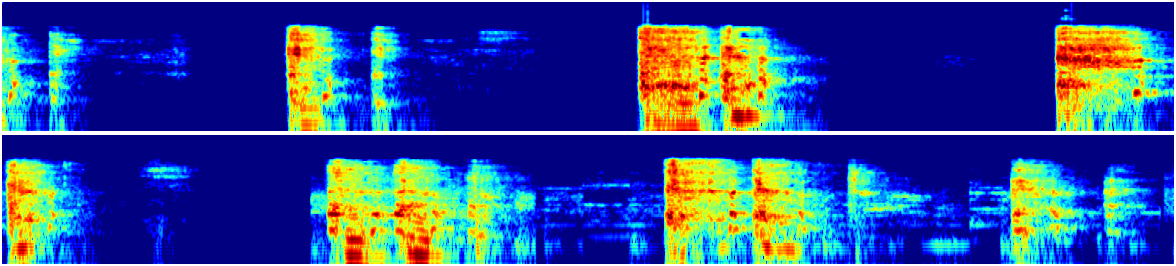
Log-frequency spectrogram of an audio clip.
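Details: Adult woman coughs repeatedly in harsh, barking bursts, often in pairs, with only brief pauses; constant barking cough.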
